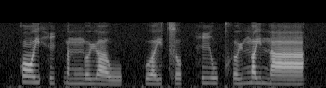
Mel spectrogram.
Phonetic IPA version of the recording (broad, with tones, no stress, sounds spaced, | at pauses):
k ɔː˥ j h iː˨˥ k̚ ɐ˨˧ n ŋ ɵ˨ ɥ ɐ˨˩ w | kʷ ɐ˨ j t͡s ʊ˨˥ k̚ h iː˧ w kʰ ɵ˨˥ ɥ ŋ ɐ˥ j n̪ aː˧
